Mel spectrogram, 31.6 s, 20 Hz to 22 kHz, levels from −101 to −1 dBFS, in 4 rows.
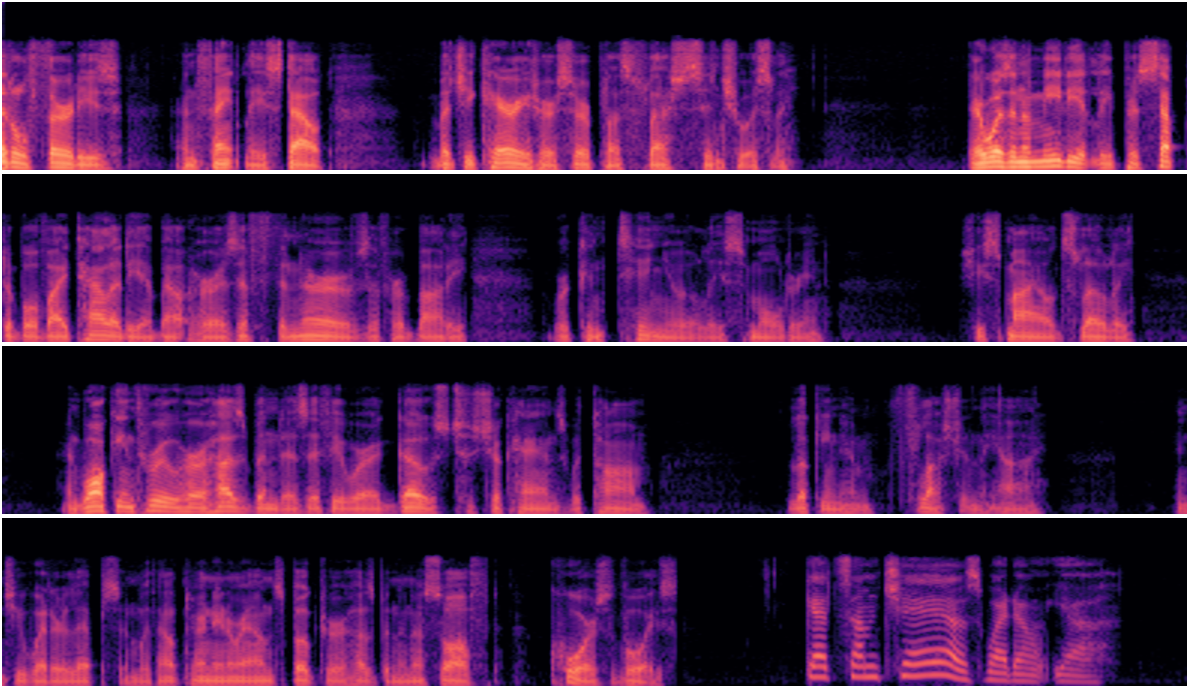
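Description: A harsh, crackling edge cuts into the loudest syllables of this speech recording between 6.51 and 6.82 s, where peaks push about 3 dB past the converter's limit and around one percent of samples are flattened. That is microphone overload, most likely from input volume set too high for the converter. At 6.84 s the voice and background drop together by about 4 dB in a single step, a microphone volume stepped down event, likely as the call software reacted to the clipped peak and lowered the input level.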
